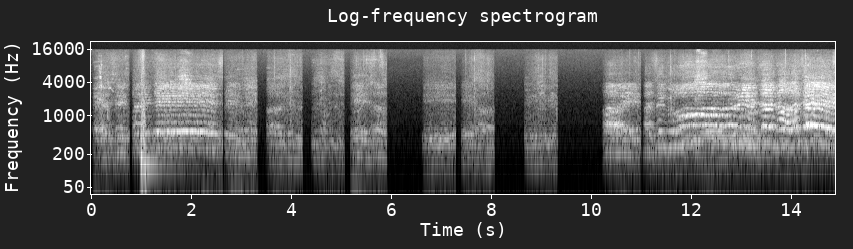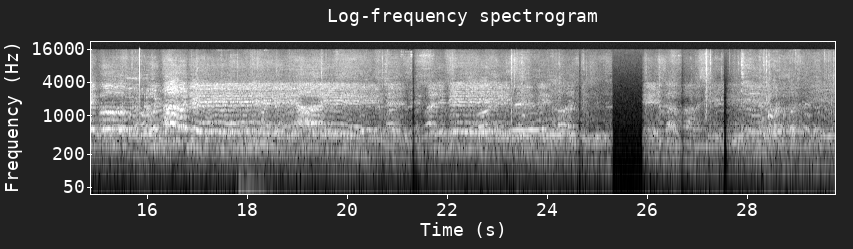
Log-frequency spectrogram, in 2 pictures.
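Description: A crowd of men chants and wails loudly in an echoing hall.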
